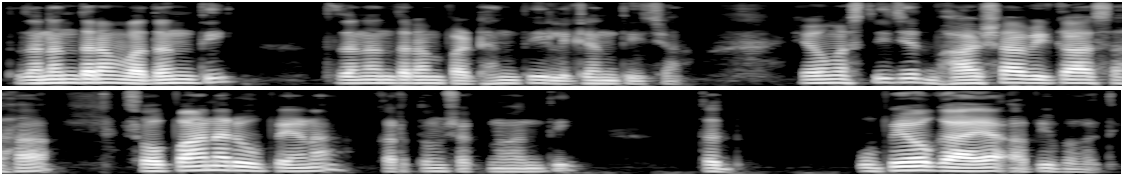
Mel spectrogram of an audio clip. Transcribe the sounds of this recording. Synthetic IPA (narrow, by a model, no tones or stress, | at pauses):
t̪ɐd̪ɐnɐnt̪ɐɾɐmʋɐd̪ɐnt̪i | t̪ɐd̪ɐnɐnt̪ɐɾɐmpɐʈʰɐnt̪ilikʰɐnt̪it͡ʃʰa̰ | jɐʋɐmɐst̪it͡ʃit̪̚bʱaːʃaːʋikaːsɐɦɐ̆ | soːpaːnɐɾuːpeːɳɐkɐɾt̪umʃɐknuʋɐnt̪i | t̪ɐd̪ | upɐjoːɡaːjɐʔɐ̰pibʱɐʋɐt̪i̥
